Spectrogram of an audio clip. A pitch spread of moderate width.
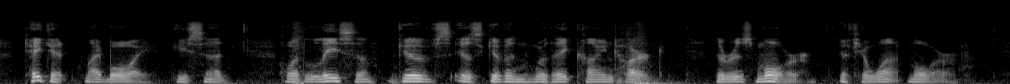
Yes: average, 3.5 semitones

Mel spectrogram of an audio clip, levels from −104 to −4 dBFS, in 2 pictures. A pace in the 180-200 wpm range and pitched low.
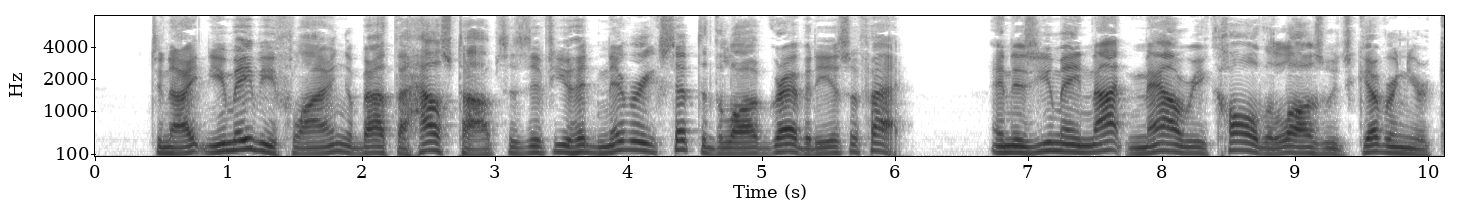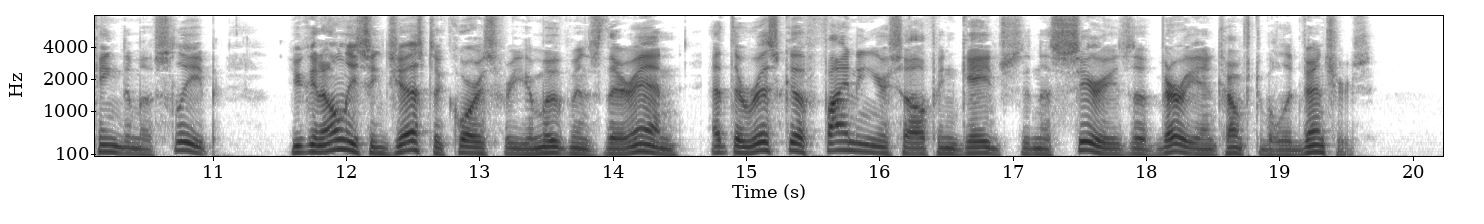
Yes: average, 185 wpm; low, 125 Hz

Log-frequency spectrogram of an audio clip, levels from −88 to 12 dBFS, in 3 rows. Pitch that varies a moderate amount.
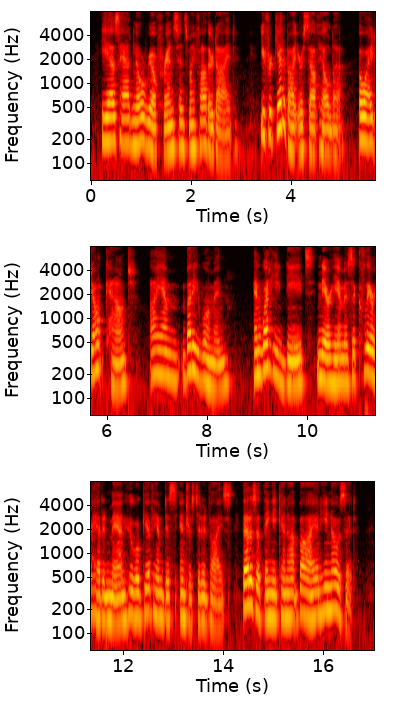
Yes: average, 4.2 semitones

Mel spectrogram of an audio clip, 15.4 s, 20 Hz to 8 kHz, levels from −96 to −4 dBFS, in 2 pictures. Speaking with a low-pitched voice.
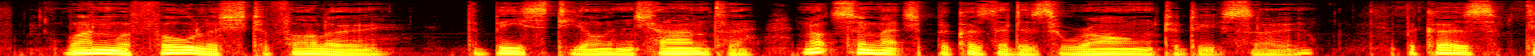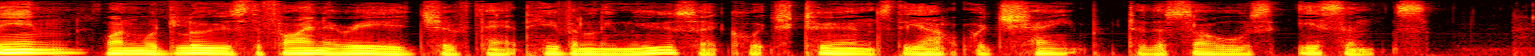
Yes: low, 100 Hz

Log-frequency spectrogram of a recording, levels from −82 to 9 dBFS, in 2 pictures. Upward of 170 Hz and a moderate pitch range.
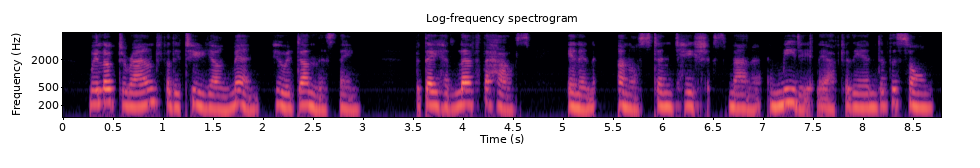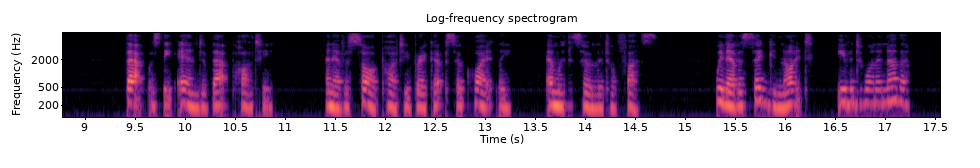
Yes: high, 190 Hz; average, 3.3 semitones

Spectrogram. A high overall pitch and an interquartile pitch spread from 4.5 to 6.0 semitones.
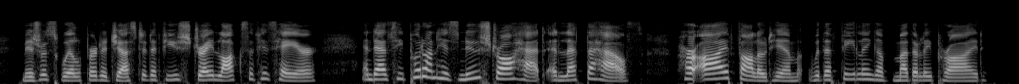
Yes: high, 205 Hz; average, 4.9 semitones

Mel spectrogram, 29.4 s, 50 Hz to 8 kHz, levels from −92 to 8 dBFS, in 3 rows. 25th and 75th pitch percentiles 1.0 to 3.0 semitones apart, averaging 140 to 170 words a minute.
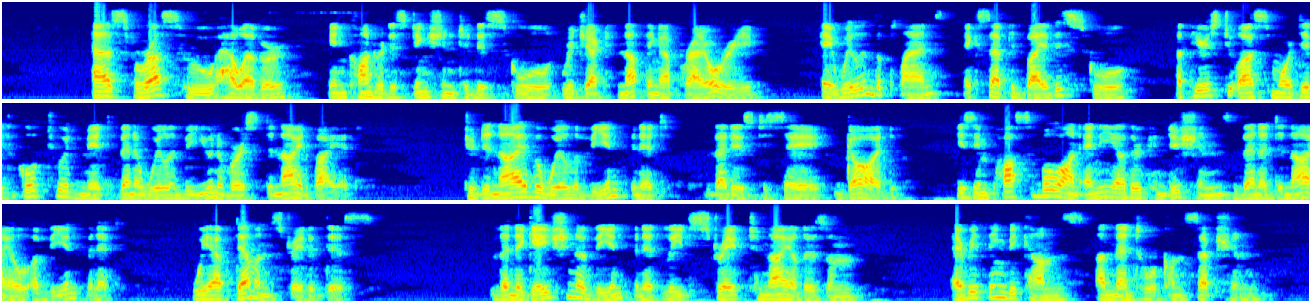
No: average, 3.8 semitones; average, 165 wpm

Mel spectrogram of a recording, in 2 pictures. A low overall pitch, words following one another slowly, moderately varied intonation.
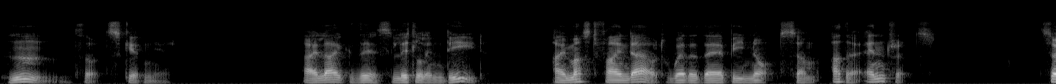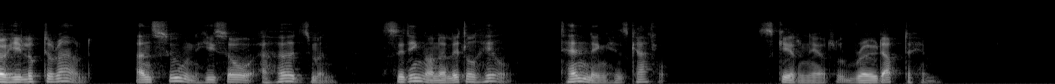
Yes: low, 105 Hz; slow, 120 wpm; average, 4.7 semitones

